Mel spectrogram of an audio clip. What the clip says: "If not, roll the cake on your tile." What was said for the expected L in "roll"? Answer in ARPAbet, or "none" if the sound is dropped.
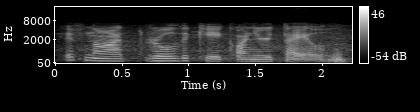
L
